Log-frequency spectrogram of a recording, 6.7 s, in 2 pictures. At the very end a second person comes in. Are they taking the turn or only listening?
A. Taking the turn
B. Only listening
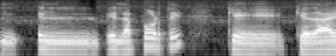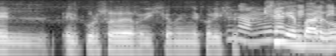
A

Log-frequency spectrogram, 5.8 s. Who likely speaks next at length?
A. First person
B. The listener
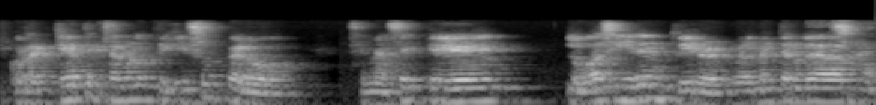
A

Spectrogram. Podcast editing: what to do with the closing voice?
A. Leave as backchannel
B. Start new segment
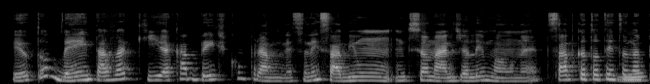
A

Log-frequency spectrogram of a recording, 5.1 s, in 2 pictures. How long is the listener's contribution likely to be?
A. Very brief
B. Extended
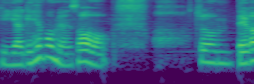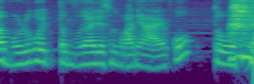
A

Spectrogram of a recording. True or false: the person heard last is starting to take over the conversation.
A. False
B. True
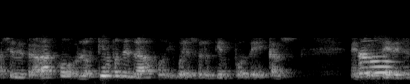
A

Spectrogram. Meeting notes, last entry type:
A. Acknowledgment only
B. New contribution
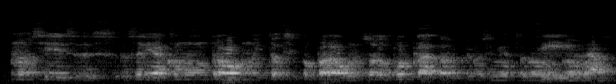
B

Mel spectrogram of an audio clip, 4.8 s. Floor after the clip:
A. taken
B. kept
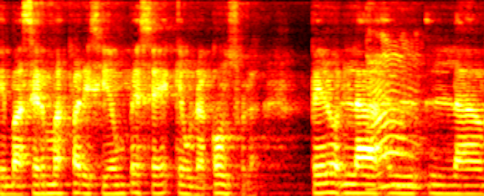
B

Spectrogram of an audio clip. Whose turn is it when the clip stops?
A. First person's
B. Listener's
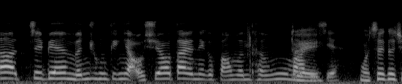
B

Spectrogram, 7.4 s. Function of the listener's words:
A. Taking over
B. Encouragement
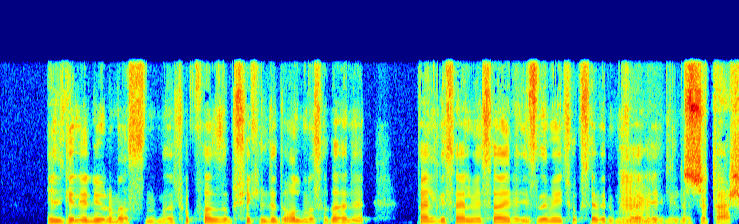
A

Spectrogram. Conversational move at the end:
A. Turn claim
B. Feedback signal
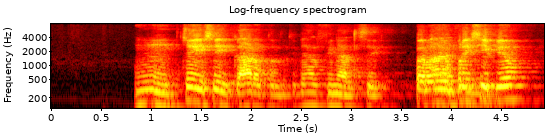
B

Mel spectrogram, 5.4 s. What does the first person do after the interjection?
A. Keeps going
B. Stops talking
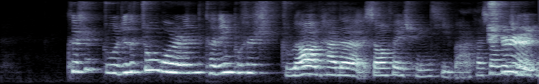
B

